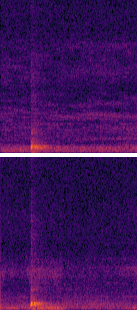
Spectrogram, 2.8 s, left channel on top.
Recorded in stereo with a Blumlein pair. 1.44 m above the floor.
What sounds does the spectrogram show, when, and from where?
0.6 s a whoosh: 25° right, 2 m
